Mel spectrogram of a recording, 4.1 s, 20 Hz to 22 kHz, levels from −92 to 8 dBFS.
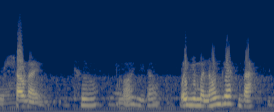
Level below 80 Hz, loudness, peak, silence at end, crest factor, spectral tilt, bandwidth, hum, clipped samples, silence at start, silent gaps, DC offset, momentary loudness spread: -76 dBFS; -29 LUFS; -12 dBFS; 0.05 s; 18 dB; -7 dB/octave; 8 kHz; none; under 0.1%; 0 s; none; under 0.1%; 16 LU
